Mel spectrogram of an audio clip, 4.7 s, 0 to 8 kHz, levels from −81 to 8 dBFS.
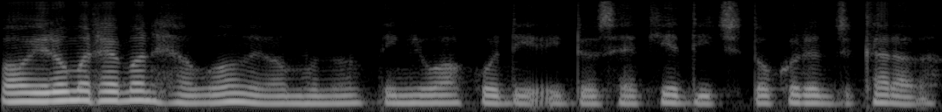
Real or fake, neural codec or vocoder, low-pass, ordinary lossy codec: fake; codec, 16 kHz, 0.2 kbps, FocalCodec; none; none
